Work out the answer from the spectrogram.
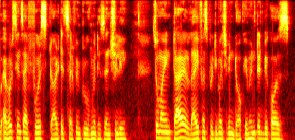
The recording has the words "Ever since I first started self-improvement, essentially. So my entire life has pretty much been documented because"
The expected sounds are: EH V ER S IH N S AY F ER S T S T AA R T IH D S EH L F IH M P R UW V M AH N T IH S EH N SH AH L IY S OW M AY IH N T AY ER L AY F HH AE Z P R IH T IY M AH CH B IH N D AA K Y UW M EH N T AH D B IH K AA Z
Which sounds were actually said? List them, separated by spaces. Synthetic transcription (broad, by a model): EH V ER S IH N S AY F ER S T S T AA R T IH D S EH L F IH M P R UW V M AH N T IH S EH N SH AH L IY S OW M AY IH N T AY ER L AY F HH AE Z P R IH T IY M AH CH B IH N D AA K Y UW M EH N T AH D B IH K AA Z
